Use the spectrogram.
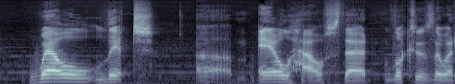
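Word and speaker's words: Ailhause: kind of, like, well-lit ale house that looks as though it has a mess of people inside. An ale house? Mm-hmm. What is it called? Ale house. But it's spelled A-I-L-H-A-U-S-E. The ale house, yeah.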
